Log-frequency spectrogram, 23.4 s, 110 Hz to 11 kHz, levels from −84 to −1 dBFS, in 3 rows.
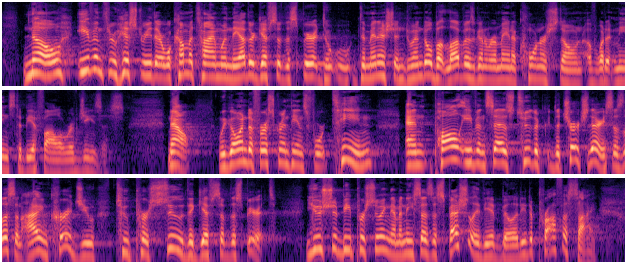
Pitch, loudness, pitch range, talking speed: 185 Hz, -18 LUFS, 165-215 Hz, 205 wpm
